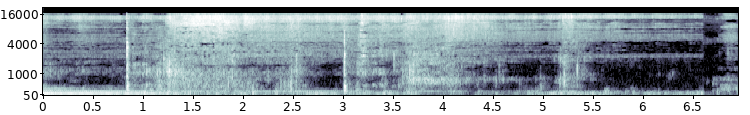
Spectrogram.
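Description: Chicken pieces in masala sizzling in a large metal pan while being stirred, with a few sharp clicks of the metal spatula against the pan. The sizzle fades toward the end.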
